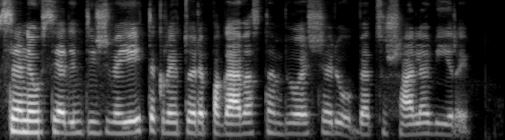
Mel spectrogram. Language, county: Lithuanian, Alytus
